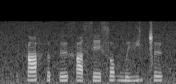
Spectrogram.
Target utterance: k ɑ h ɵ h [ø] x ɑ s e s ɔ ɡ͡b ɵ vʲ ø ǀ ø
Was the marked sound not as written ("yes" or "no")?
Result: no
